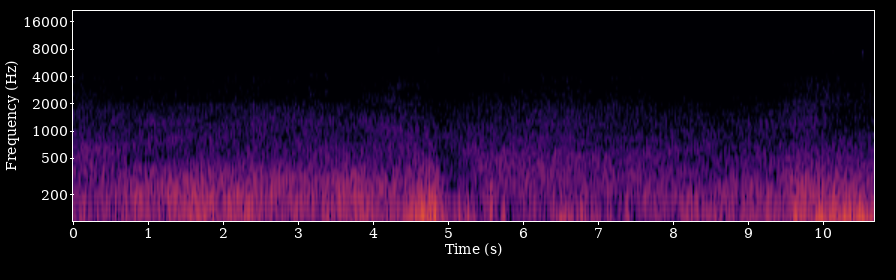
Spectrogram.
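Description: Wind buffeting an action camera's microphone: an uneven low rumble with a stronger gust about halfway through.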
